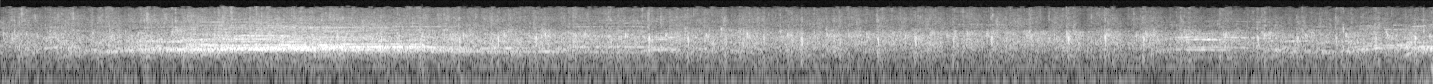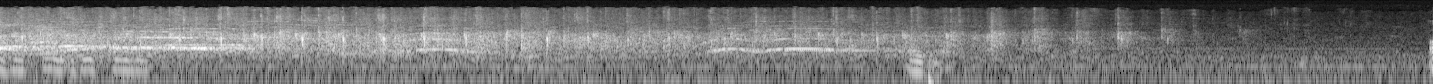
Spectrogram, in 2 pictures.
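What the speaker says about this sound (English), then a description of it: "We can all give applause." Audience applause at a university convocation ceremony, a steady broad clapping that swells early, then carries on through most of the span with a few louder claps near the end before fading.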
